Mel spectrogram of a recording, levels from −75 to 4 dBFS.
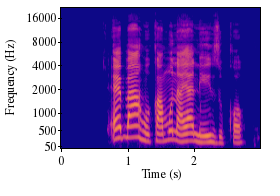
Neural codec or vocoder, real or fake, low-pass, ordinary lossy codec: none; real; 19.8 kHz; none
